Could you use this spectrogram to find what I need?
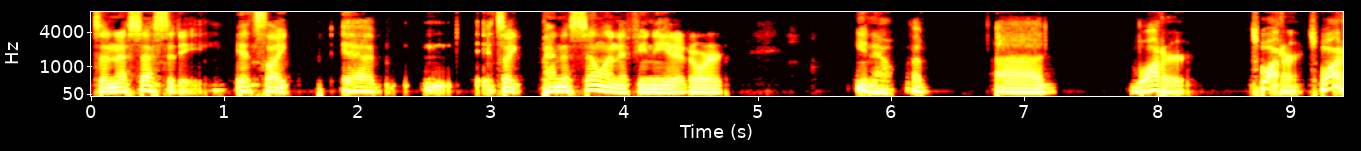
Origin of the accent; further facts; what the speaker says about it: Smithtown, New York, United States; I was born on raised on Long Island, in Smithtown, or as the locals call it, Smittown.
